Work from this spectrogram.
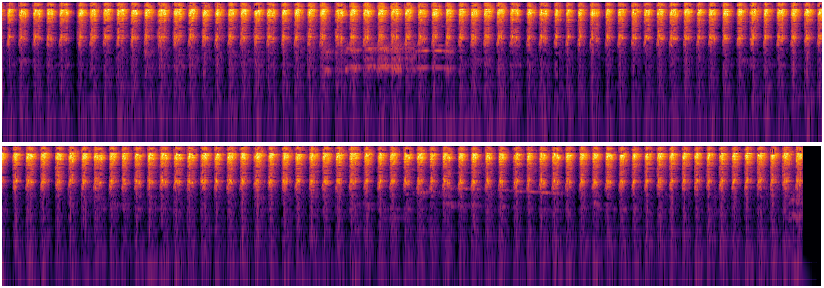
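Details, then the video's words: Grasshopper presented as a 'gacor' master sound for teaching songbirds such as canaries. Its high, rasping buzz pulses rapidly and evenly for the whole stretch. A faint lower chirp appears early on. "Belalang gacor volume pedas !! walang kecek si masteran burung kicauan"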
